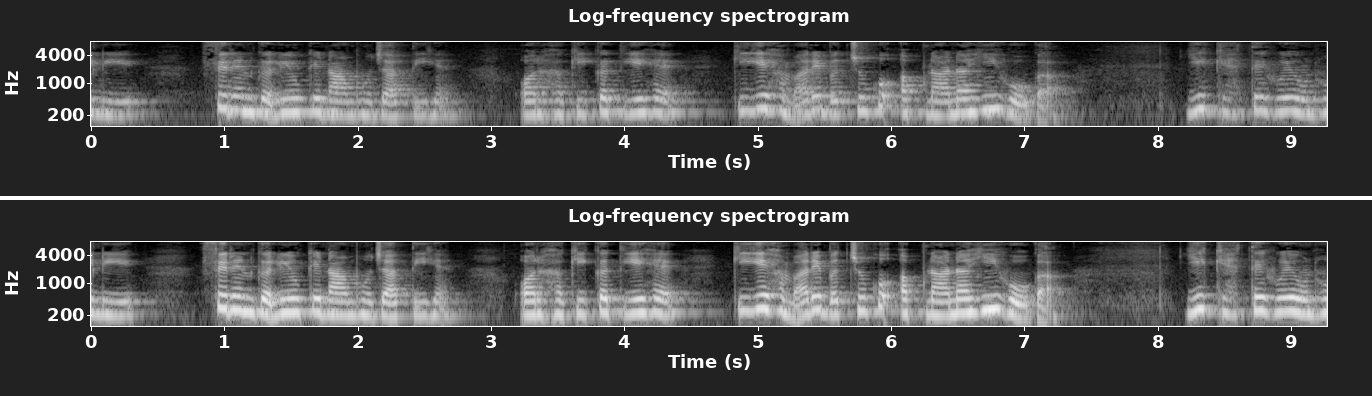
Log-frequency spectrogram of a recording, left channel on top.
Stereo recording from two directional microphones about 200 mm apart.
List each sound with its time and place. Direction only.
0.0 s a woman's voice: 45° right (ahead or behind)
